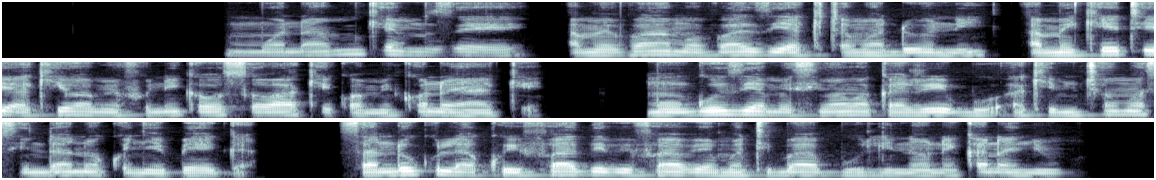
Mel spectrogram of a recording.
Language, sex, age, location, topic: Swahili, male, 18-24, Kisii, health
